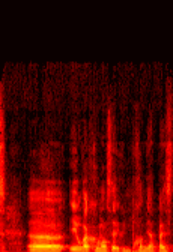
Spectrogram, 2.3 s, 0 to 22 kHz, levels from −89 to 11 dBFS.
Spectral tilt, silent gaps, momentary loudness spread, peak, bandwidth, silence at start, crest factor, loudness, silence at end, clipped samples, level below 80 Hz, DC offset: -5 dB/octave; none; 12 LU; -12 dBFS; 16 kHz; 0 s; 16 dB; -29 LUFS; 0 s; under 0.1%; -60 dBFS; under 0.1%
